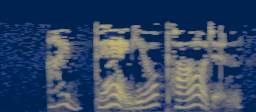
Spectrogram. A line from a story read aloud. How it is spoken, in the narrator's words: replied Miss Bingley, with a sneer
